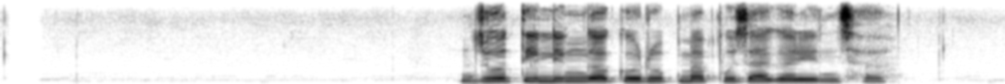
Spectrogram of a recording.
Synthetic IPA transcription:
d͡zot̪iliŋɡʌkorupmapud͡zaɡʌɾint͡sʰʌ

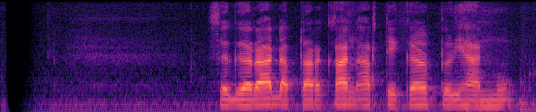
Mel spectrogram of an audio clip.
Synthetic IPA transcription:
səɡəɾadap̚t̪arkanart̪ikəlpiliɦanmu

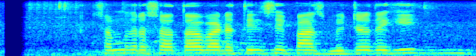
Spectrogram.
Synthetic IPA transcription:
sʌmud̪ɾʌsʌt̪ːawbaʈʌt̪insʌjpãt͡smiʈʌrd̪ekʰi

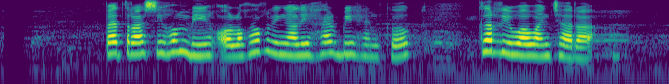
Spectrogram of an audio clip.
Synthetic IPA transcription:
pɛt̪ɾasiɦɔmbiŋɔ̰lɔɦɔk̚niŋaliɦɛlbiɦɛnkɔkː | ərdiwawaɲt͡ʃaɾa

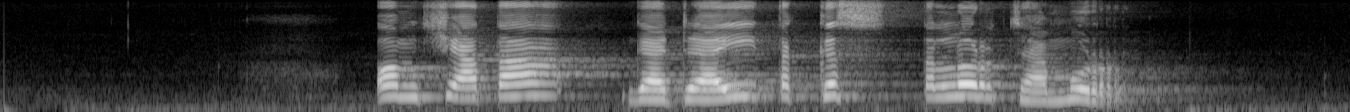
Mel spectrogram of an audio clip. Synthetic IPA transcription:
ʔɔmt͡ʃiat̪aŋɡaɖ̥a̤it̪əɡ̥əst̪əlʊrd̥ʒ̥a̤mʊr

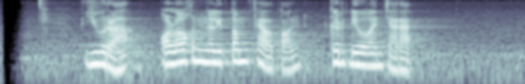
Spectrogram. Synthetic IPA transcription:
juɾaɔlɔknŋəlit̪ɔmfɛlt̪ɔnkɨrdiwawaɲt͡ʃaɾa̰

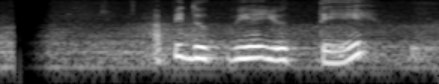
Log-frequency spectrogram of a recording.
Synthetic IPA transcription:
ʔa̰pid̪uk̚wiajut̪ːe

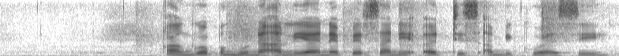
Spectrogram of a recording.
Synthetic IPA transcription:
kaŋɡopəŋɡunaʔanlianepirsaniʔəd̥ɪ̤sa̰mbiɡ̥uasi

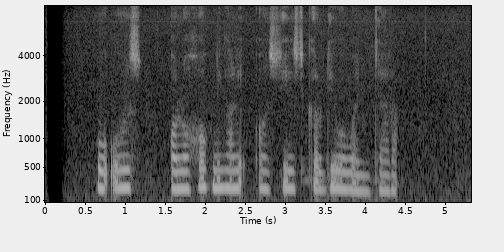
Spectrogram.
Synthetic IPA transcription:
puʔus | ɔlɔhɔk̚niŋaliɔsiskərdiwawaɲt͡ʃaɾa

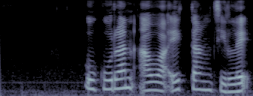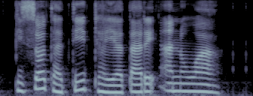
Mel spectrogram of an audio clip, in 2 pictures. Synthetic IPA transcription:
ʔukuɾanawaʔekaŋt͡ʃilɪʔ | b̥i̤sɔd̪̥ä̤d̪̥i̤d̪̥ä̤jat̪aɾɪʔanowa

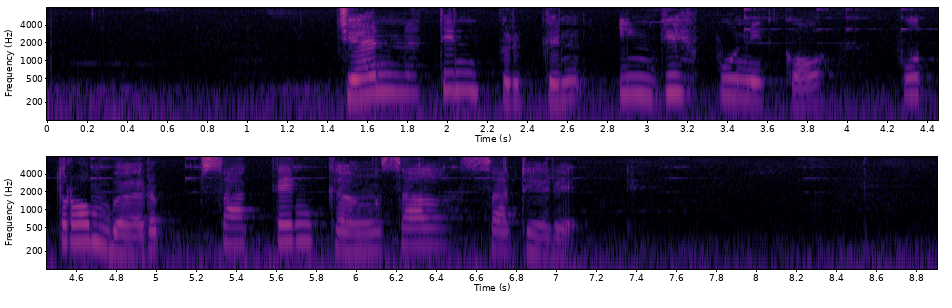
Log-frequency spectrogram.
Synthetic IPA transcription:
ʒ̥a̤nt̪inb̥ə̤rɡ̥ə̤n | iŋɡɪhpunikɔ | put̪ɾɔmbaɾəp̚sakɪŋɡ̥a̤ŋsalsaɖ̥e̤ɾɛ̰ʔ

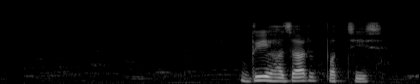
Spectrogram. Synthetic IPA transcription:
d̪ujɦʌd͡zarpʌtːt͡ʃis

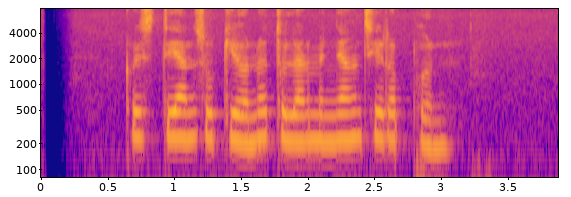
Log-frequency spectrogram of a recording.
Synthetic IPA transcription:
kɾist̪iansuɡ̥iɔnod̪̥ṳlanməɲaŋt͡ʃiɾəb̥ɔ̤n

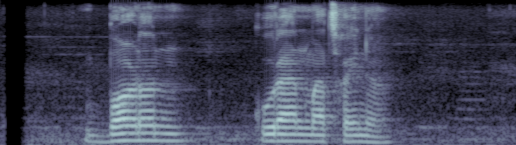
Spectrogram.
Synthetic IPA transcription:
bʌɽ̃ʌnkuɾanmat͡sʰʌjnʌ

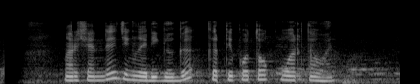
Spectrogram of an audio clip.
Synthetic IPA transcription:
mart͡ʃandad͡ʒɨŋladiɡaɡakɨrt̪ipɔt̪ɔkuwart̪awan

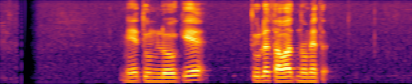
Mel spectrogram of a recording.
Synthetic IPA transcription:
meːt̪unloːkejə | t̪ulət̪aʋat̪nomet̪ə

